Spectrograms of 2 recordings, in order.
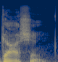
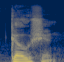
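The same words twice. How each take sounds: First: The first syllable sounds like 'gosh'. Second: The first syllable sounds like 'go'. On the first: The speaker calls it wrong. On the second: The speaker calls it right. "it actually rhymes with ocean"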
